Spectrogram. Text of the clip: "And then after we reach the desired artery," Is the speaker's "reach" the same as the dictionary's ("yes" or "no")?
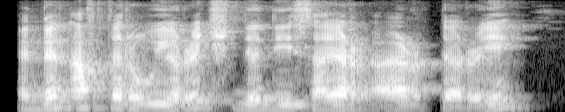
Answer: yes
